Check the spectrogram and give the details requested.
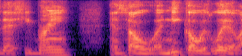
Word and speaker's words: Iniko: And so Aniko as well. I hope I'm pronouncing it right, but it's spelled Iniko. Aniko.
